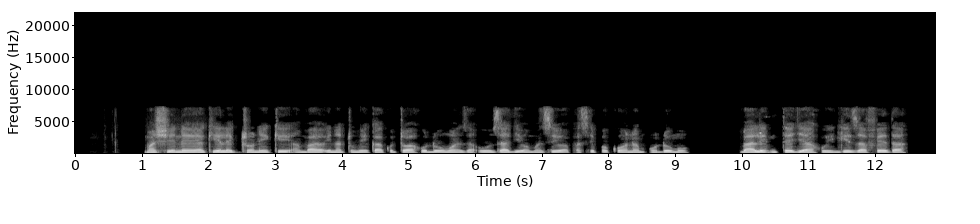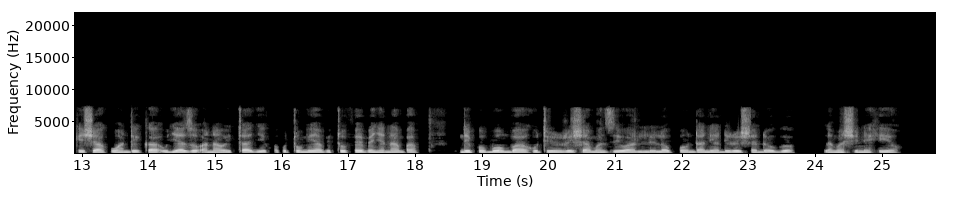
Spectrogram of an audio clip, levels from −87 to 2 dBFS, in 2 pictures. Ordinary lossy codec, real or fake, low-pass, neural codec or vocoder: AAC, 32 kbps; real; 7.2 kHz; none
